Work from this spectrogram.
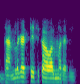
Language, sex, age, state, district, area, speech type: Telugu, male, 30-45, Andhra Pradesh, East Godavari, rural, conversation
